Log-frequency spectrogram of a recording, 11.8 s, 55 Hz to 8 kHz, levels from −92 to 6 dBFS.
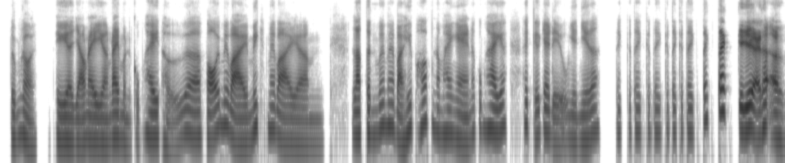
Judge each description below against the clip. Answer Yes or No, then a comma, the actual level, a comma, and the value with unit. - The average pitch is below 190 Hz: Yes, low, 135 Hz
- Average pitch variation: Yes, average, 5.0 semitones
